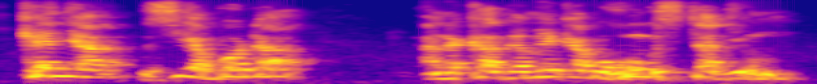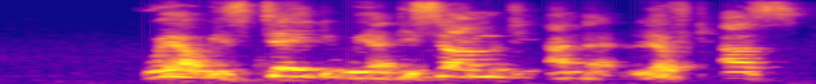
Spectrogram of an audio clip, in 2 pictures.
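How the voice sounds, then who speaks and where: A man, an interview guest deliberately recounting his life story in listed steps. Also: sits high. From Uganda. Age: 60s. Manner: deliberate, list-like recounting with repeated phrases. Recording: distant, roomy and muffled.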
